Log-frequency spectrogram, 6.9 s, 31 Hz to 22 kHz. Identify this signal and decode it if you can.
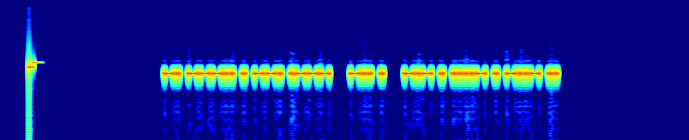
Morse code, heard as a keyed tone, about 40 wpm, 700 Hz. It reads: N8EGJ DE KE4EXI
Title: USA Callsign DE Callsign 40wpm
